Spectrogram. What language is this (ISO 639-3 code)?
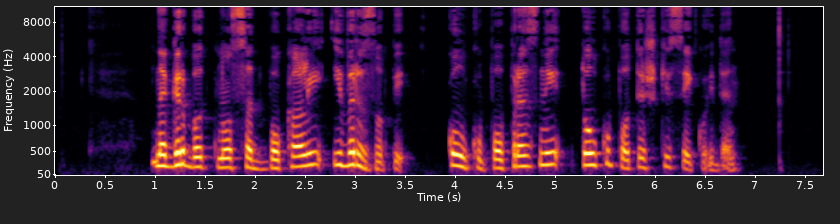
mkd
